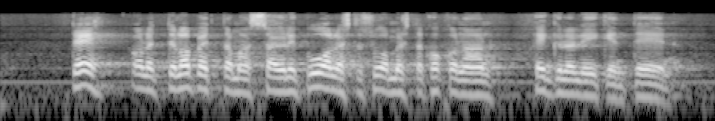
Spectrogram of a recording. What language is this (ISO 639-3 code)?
fin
